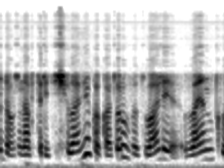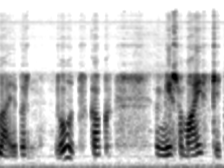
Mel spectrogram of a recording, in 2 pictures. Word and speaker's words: Ван Клайберн: Его звали в английском произношении Харви Лейвен Клайберн. Ван Клайберн – это не искаженное голландское «ван», а уменьшительное от его второго имени Лейвен.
